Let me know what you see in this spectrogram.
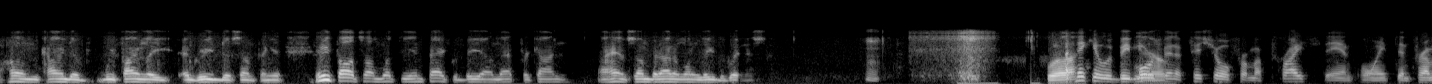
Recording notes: Monthly Conference Call.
